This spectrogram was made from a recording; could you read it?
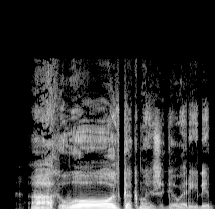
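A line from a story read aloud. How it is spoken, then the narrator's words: Creaky. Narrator (Russian): проскрипел он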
